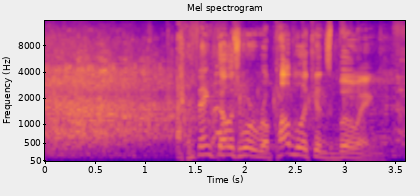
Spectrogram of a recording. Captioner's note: laughter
